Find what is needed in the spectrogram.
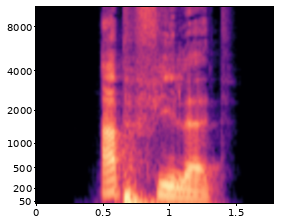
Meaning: second-person plural dependent subjunctive II of abfallen
- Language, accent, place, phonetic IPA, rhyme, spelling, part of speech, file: German, Germany, Berlin, [ˈapˌfiːlət], -apfiːlət, abfielet, verb, De-abfielet.ogg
